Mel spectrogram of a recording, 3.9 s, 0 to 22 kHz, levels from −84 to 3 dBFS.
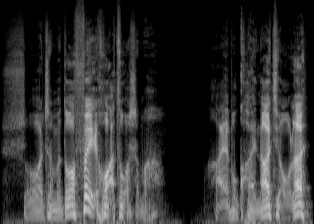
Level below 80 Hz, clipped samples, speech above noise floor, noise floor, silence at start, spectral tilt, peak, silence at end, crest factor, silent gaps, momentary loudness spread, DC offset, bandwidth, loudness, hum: -48 dBFS; under 0.1%; 38 dB; -60 dBFS; 0.1 s; -4 dB/octave; -2 dBFS; 0.1 s; 22 dB; none; 16 LU; under 0.1%; over 20 kHz; -22 LUFS; none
